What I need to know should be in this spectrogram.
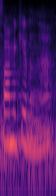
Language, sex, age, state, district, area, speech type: Tamil, female, 60+, Tamil Nadu, Perambalur, rural, spontaneous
